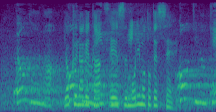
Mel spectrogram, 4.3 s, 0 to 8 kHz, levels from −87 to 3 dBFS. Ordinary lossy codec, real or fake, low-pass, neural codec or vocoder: none; real; 7.2 kHz; none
